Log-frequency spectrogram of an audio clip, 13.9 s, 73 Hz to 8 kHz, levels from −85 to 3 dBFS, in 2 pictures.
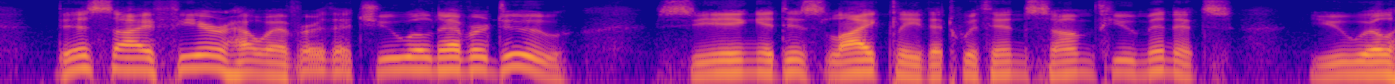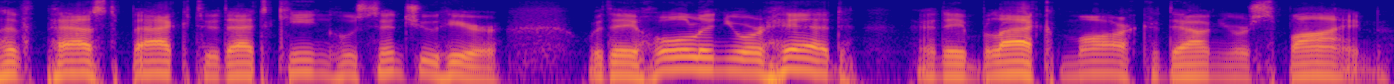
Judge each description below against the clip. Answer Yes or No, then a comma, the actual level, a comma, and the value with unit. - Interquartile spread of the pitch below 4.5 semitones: Yes, average, 3.6 semitones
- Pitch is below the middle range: Yes, low, 130 Hz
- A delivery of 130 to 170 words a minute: No, average, 185 wpm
